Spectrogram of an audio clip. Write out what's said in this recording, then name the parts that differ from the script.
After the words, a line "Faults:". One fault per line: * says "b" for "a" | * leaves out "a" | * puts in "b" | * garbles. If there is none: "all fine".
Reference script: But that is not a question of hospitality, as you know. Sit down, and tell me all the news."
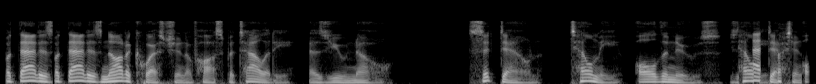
But that is but that is not a question of hospitality, as you know. Sit down, tell me all the news." [garbled]
Faults:
* puts in "but that is"
* leaves out "and"
* garbles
